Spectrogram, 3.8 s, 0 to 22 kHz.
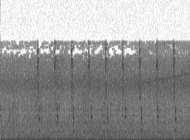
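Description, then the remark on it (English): Steady, loud low rumble of a car cruising on a highway at about 65, the speed limit, heard from inside, with a faint regular ticking running through it and no one talking. “He's going 65. That's the speed limit. I can go that fast.”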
